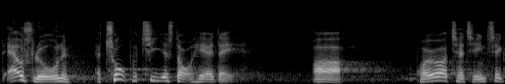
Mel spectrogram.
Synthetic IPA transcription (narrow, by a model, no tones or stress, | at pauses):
d̥eɐjoslɔːʊnəæɐt͡sʰo̝̰ːpʰɑ̈t͡sʰḭːɐsd̥ɒ̰ːɦe̝ɐid̥ɛ̰ː | ɒ̽ | pʰʁœːʊɐæt͡sʰɛ̰ːt͡sʰe̝e̝nsʰeɡ̥̚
